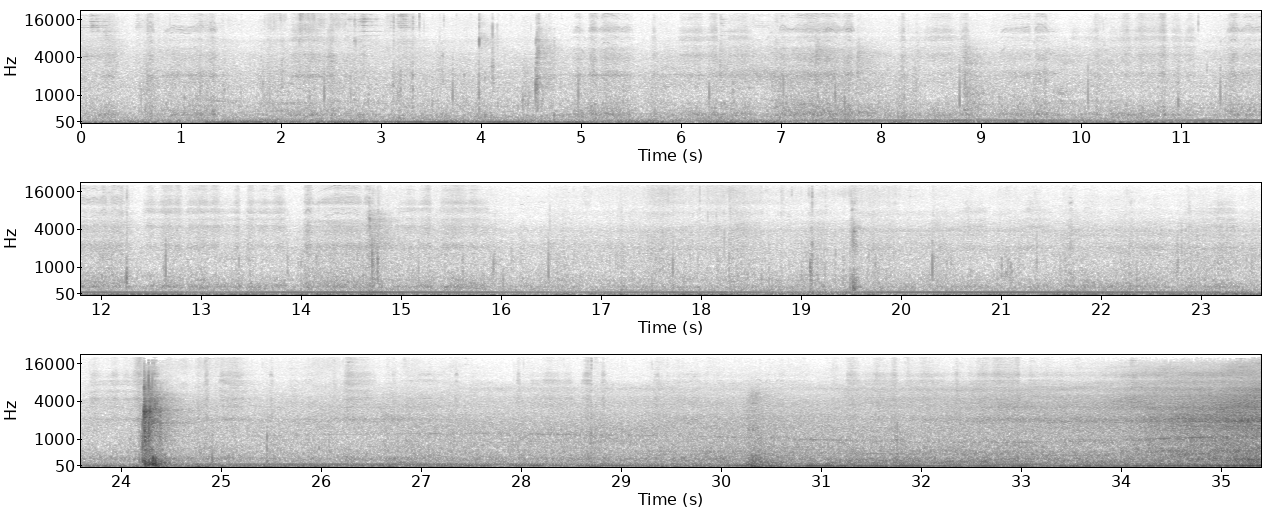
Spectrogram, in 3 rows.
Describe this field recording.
Walk day on the trace of Walter Benjamin: same path as previous nigh walking (ee here) of previous night. start at Port Bou City Library at 19:20 p.m. of Thursday September 28 2017; up to Memorial Walter Benjamin of Dani Karavan, enter the staircases of the Memorial, crossing friends visiting the memorial, slow walk into the cemetery, sited on external iron cube of Memorial, in front of sea and cemetery, back to village.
